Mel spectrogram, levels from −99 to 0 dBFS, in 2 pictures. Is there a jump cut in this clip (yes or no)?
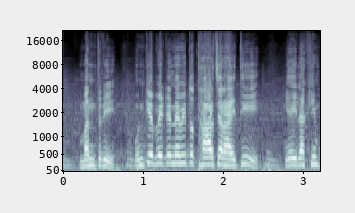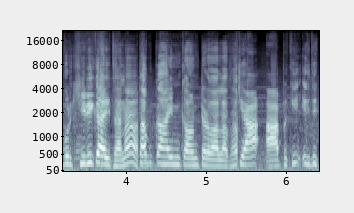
yes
